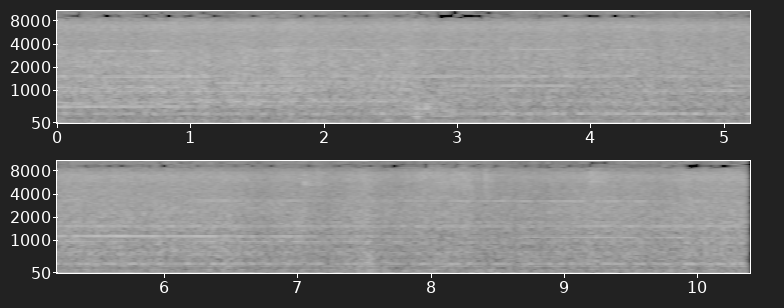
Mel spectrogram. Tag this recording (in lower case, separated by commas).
vehicle, train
